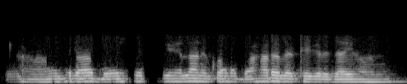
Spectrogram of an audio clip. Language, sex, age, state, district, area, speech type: Odia, male, 18-30, Odisha, Rayagada, urban, conversation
